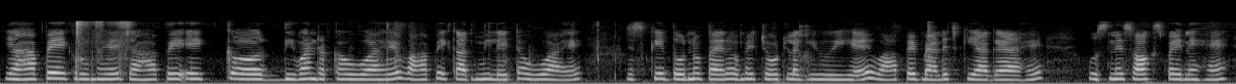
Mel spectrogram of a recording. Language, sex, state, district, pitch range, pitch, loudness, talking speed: Hindi, female, Chhattisgarh, Sukma, 230-250 Hz, 240 Hz, -22 LUFS, 180 wpm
